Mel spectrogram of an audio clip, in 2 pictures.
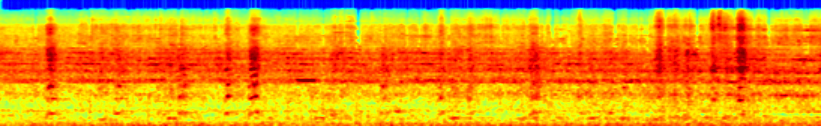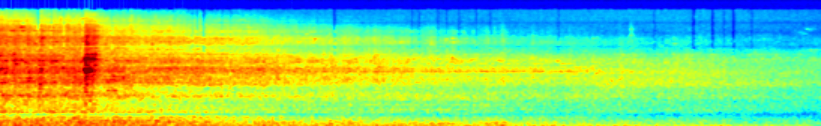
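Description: Loaded grain train of covered hopper cars rolling past at track speed, steel wheels clicking over the rail joints with steady high ringing tones from the wheels on the rail. A diesel locomotive goes by about ten seconds in, and then the rumble fades steadily as the train moves away.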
